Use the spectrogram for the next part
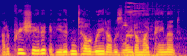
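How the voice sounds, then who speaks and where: A man voicing a gruff, cynical company-town clerk in video game dialogue, speaking curtly and sardonically. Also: a little high, quick pace, dark tone, slight background noise, natural voice, rough recording. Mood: curt, sardonic. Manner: curt, sardonic and impatient.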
